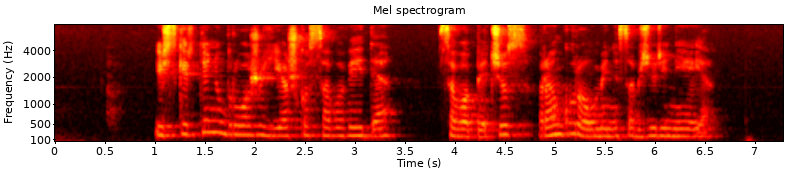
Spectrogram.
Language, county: Lithuanian, Telšiai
